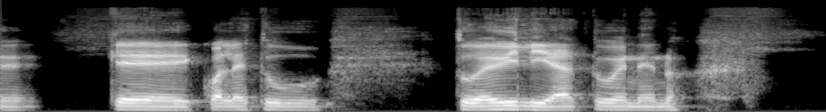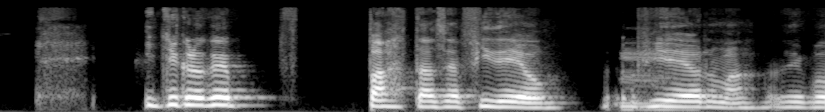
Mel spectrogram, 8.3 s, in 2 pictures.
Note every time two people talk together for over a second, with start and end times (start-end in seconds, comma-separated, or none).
none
